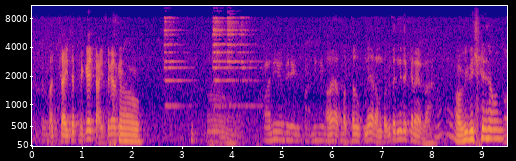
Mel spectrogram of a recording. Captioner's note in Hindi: घंटी की आवाज़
